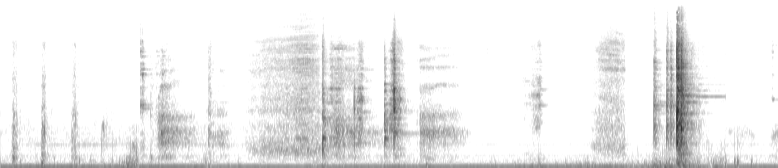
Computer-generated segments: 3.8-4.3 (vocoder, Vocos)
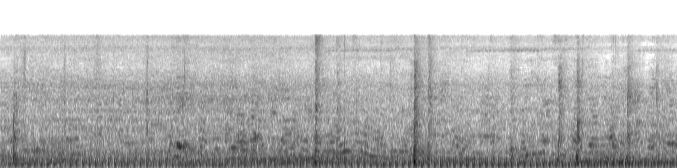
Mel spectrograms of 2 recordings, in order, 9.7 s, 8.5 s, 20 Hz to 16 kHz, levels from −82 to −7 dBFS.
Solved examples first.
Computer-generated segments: 0.0-0.8 (vocoder, WaveNeXt)

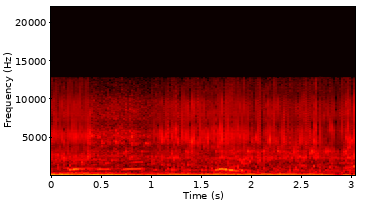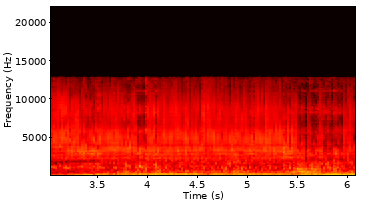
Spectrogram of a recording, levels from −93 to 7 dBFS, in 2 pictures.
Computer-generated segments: 0.0-0.4 (vocoder, BigVGAN v2); 1.0-6.1

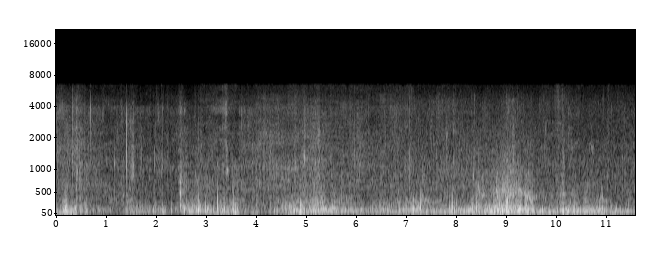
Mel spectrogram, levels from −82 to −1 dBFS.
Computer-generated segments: 0.0-1.5 (codec, SNAC); 2.0-6.8; 9.8-10.6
